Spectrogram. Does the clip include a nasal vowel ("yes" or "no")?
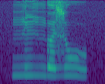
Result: yes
